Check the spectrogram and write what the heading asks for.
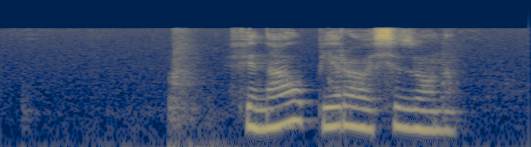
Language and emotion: Russian, neutral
